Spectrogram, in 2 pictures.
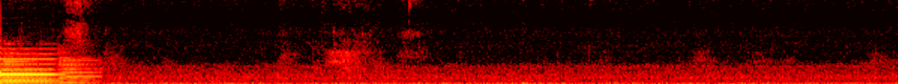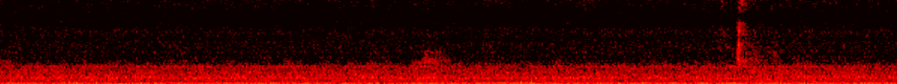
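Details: A brief piano phrase fades out in the first second, leaving quiet indoor hiss with a couple of faint knocks.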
